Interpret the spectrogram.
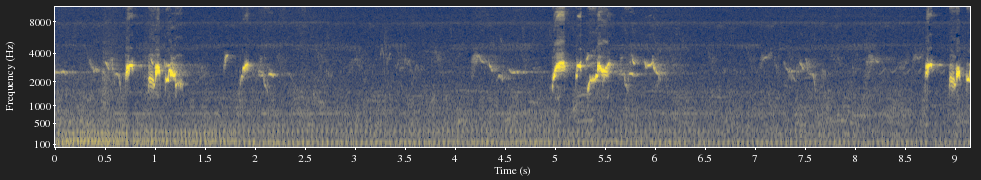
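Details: Red-whiskered bulbul singing as a decoy during a trapping contest: short bursts of loud whistled and chattering notes, repeated in phrases a few seconds apart, with softer calls between and a low background hum.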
